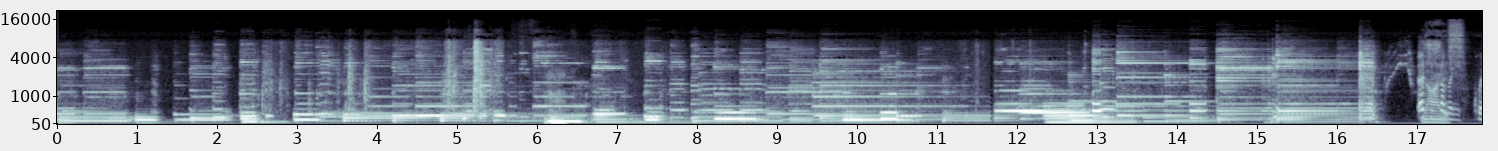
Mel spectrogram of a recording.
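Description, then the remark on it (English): A guitar is played for about eighteen seconds, a run of plucked notes and strummed chords with bright, sustained tones, fairly loud with brief pauses between phrases. “To pick up her guitar for a half a second.”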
